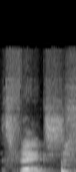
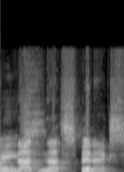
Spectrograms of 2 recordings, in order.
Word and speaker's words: Sphinx: That's Sphinx. Not Spinex or whatever you call him.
